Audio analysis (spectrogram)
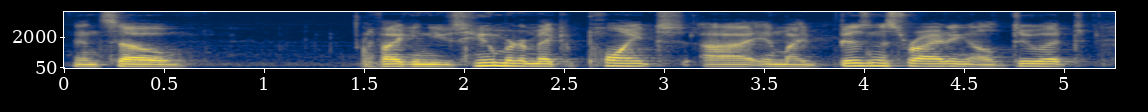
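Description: A man with an average-pitched voice talks as a guest author in a relaxed interview. His manner is joking and self-deprecating, in an informal conversational style. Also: fairly quick. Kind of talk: casual interview chat.

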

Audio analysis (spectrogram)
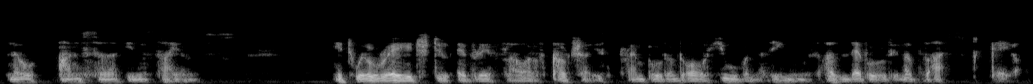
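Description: An actor playing an ancient, dying High Lama in a 1930s radio drama, gentle and prophetic, speaking solemnly in a frail, husky, hushed voice. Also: male voice, exaggerated voice. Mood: prophetic, fading. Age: older. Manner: slow, solemn, hushed, with long pauses. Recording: muffled, band-limited 1930s radio recording.

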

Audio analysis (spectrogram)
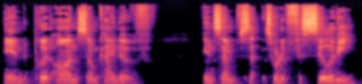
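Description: Male podcast co-host, slightly low husky voice, unhurried, playful casual banter. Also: expressive, a little mellow. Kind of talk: casual pop culture banter.

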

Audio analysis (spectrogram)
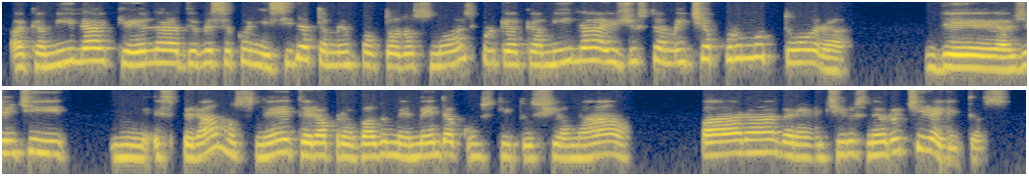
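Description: A woman from Peru with a lasting Peruvian accent, speaking as a law professor in a polite, measured academic conversation with small fillers. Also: a little high, warm tone, no room sound.

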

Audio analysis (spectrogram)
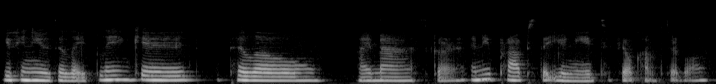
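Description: Female meditation guide, breathy with a creaky edge, even and soothing, slightly muffled recording. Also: lowish voice. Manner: soothing, gentle, deliberate. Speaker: yoga nidra guide and podcast host.

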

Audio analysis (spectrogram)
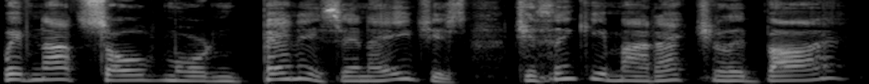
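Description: A man putting on a fussy Southern farm wife, voice pushed well up into a high shrill register, fretting and scolding in quick bursts, storybook reading. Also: a little mellow.

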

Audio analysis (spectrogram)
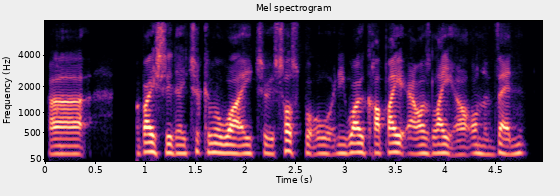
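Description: A man's voice: mid-range voice, fairly even intonation, fast talker. A man co-hosting a podcast, rambling through a story in loose casual chat, swearing now and then. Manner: rambling, lots of fillers and restarts, swears. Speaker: podcast co-host.

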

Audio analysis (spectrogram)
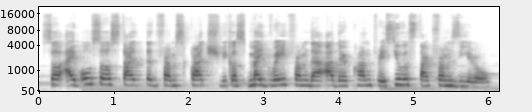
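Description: A woman's voice: a little high, steady tone, a little mellow, soft background music. Filipino-accented woman, earnest and explanatory. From Philippines. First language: Tagalog. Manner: earnest, explanatory, frequent "uh" pauses. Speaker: language teacher, guest. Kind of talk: casual interview talk.

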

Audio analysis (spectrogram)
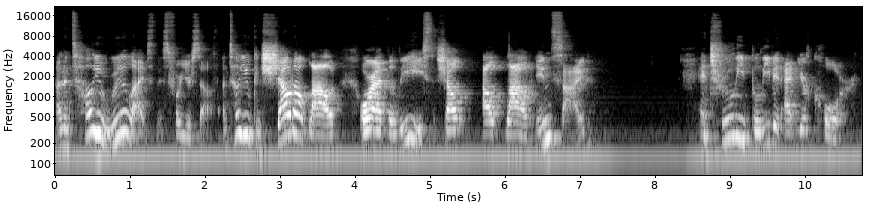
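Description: A man narrating his own self-help book in an expressive, earnest and emphatic way, with dramatic phrasing and pauses. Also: on the high side, poor audio. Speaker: author reading own book.

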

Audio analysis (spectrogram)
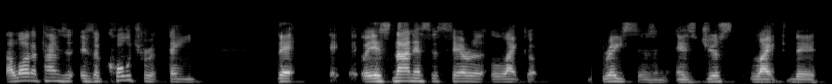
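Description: A man from Brazil with a Brazilian Portuguese accent, a guest in an interview, talking in halting bursts with many restarts and fillers. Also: medium pitch, steady tone, pushed and bright, dry recording, muffled recording. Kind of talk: conversational interview.

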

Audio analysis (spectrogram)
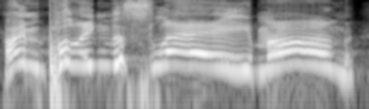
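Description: A man's voice: very high-pitched, very slow, creaky, pitched above the performer's own voice, exaggerated voice. A man voicing a plucky, cheerful young boy frog in a children's story, earnest and eager. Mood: excited. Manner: earnest, calling out brightly.

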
